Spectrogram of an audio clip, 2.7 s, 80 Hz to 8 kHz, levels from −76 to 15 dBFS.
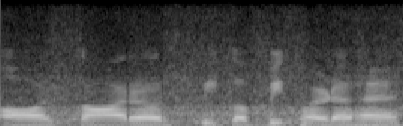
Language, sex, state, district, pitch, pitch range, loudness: Hindi, female, Chhattisgarh, Raipur, 165 Hz, 160-170 Hz, -13 LUFS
